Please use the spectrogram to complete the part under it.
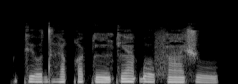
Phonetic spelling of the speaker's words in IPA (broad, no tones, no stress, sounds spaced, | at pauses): kʲ o dʱ ɘ qʷ ə k ĩ kʲ ã ɓ o f ã ʃ u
